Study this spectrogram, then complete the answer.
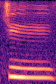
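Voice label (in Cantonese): "zyu6", Cantonese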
